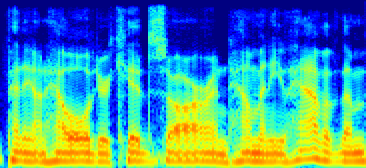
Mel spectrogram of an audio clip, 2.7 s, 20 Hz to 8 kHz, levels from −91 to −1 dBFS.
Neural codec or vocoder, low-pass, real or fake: codec, 16 kHz, 4 kbps, X-Codec, HuBERT features, trained on LibriSpeech; 7.2 kHz; fake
